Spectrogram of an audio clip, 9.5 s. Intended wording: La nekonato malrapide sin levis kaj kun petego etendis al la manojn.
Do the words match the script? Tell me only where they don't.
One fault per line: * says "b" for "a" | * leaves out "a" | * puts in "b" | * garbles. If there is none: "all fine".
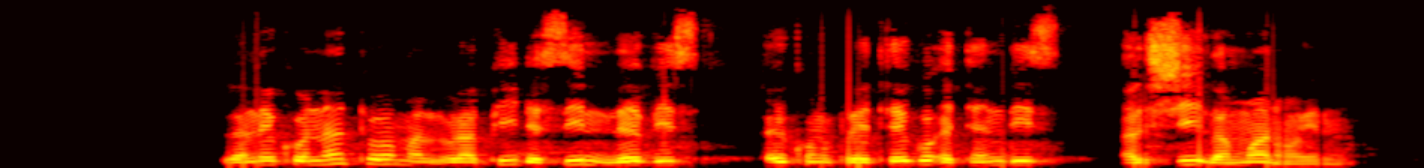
* puts in "ŝi"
